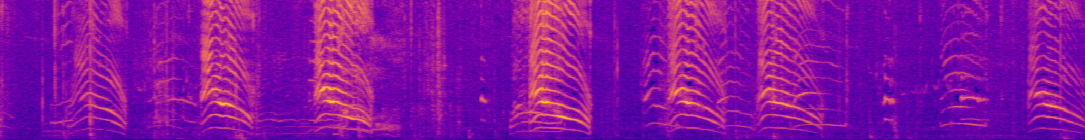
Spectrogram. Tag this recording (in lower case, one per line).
cat caterwauling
